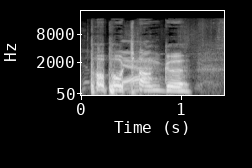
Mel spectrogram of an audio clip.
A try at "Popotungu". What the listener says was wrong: That you don't pronounce the U.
